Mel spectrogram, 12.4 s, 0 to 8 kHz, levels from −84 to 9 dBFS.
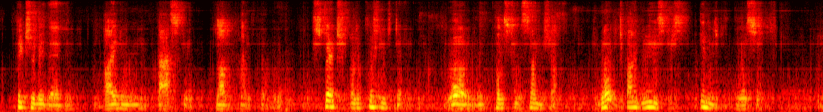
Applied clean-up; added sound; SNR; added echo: neural separator model SepFormer DNS4.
